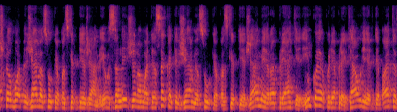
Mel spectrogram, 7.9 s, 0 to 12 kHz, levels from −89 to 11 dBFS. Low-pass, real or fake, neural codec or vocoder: 9.9 kHz; fake; vocoder, 22.05 kHz, 80 mel bands, WaveNeXt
